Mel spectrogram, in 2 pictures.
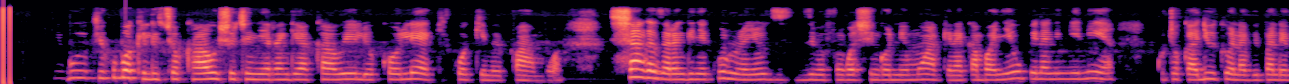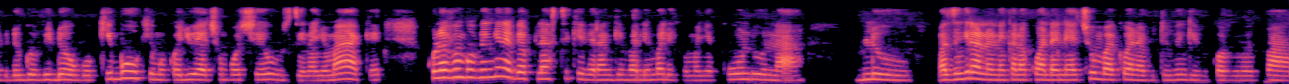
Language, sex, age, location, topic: Swahili, female, 18-24, Kisumu, health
